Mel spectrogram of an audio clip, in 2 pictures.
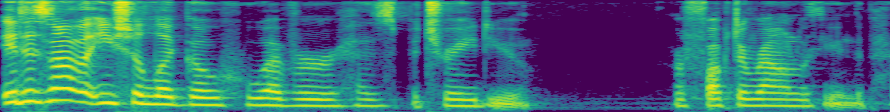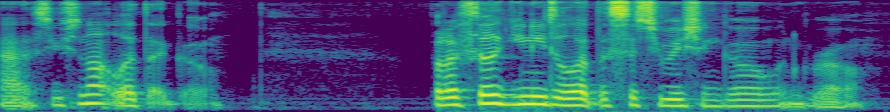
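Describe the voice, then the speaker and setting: A woman with a somewhat low voice talks through a tarot reading in a casual, chatty way. She reassures her listeners and keeps tagging her points with quick check-ins. The delivery is informal and full of little asides. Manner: reassuring, ends many phrases with "okay?" and "all right?". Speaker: tarot reader. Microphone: microphone.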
